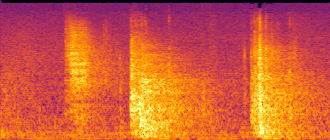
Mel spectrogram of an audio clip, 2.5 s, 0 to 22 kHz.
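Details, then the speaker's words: 2001 Jeep Grand Cherokee after replacing the noisy door lock actuator (built into the latch): three quick, clean thunks as the lock cycles, with no buzzing or grinding. The new actuator works normally. "and it works perfect job is done"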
